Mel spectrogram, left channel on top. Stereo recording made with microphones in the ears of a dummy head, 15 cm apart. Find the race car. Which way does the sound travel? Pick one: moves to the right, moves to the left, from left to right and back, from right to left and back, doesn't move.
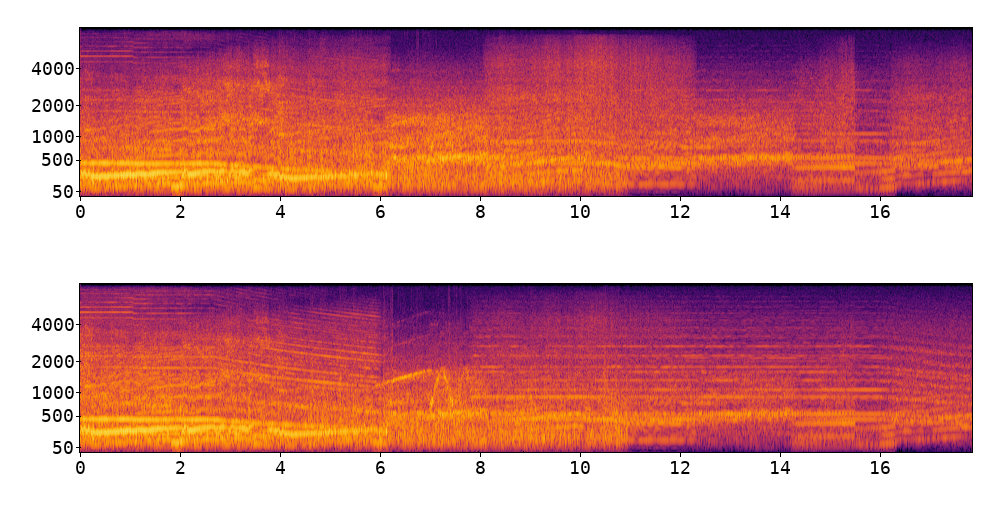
moves to the left.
